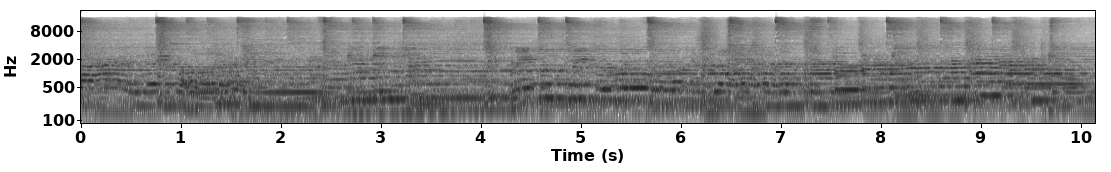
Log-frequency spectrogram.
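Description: Live country band playing a song in 6/8 time: fiddle, acoustic guitar, electric bass and drum kit, with cymbals marking a steady beat.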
